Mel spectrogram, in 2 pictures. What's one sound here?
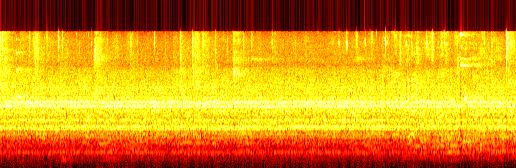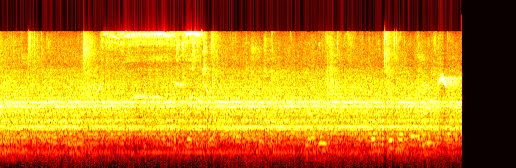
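Several men talk and call out in an echoing sports hall.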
